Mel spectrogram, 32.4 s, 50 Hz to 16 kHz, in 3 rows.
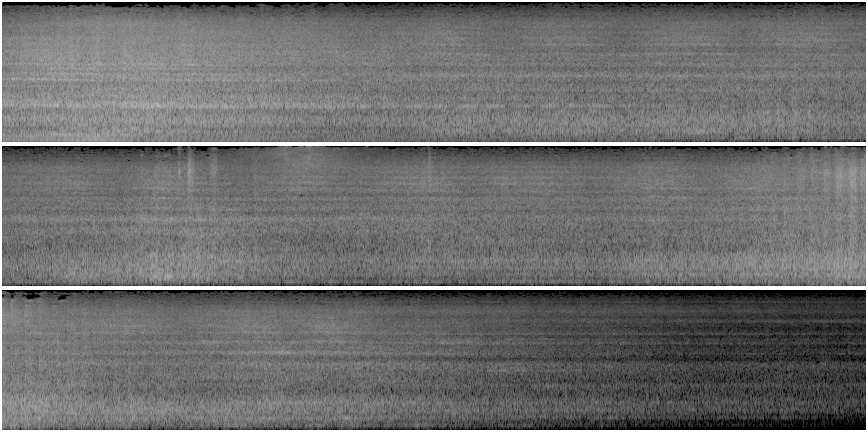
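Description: Freightliner Class 66 diesel locomotive passing at speed, its EMD two-stroke engine note loud at first and dying away within the first several seconds. A long rake of box wagons follows, rumbling and clattering over the rails, and fades away towards the end.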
